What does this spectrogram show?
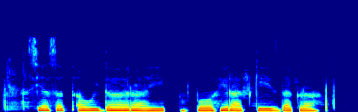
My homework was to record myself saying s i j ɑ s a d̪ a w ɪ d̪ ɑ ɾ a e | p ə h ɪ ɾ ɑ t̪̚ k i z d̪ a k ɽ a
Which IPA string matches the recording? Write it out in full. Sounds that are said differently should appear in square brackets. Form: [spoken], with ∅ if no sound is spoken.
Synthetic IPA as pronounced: s i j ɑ s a [t̪] a w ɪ d̪ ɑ ɾ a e | p ə h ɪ ɾ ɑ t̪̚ k [e] z d̪ a k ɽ a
